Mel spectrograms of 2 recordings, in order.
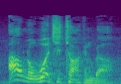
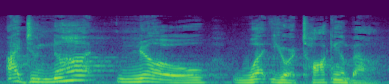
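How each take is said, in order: First: Fast, offhand modern brush-off; casual modern denial. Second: Slow, deliberate scripture-style reading; formal slow denial. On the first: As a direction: toss it off quickly like today's talk. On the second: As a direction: read each word slowly like scripture. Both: Shown as a demonstration. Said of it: "that's how I might say it today".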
